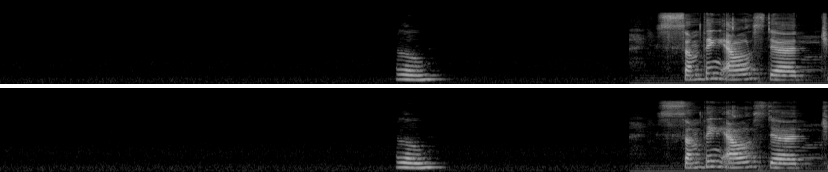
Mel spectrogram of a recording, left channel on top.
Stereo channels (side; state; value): both; normal; correlation 0.32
